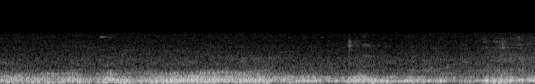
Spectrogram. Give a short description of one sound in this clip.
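A car engine idles with a low drone from inside the car.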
